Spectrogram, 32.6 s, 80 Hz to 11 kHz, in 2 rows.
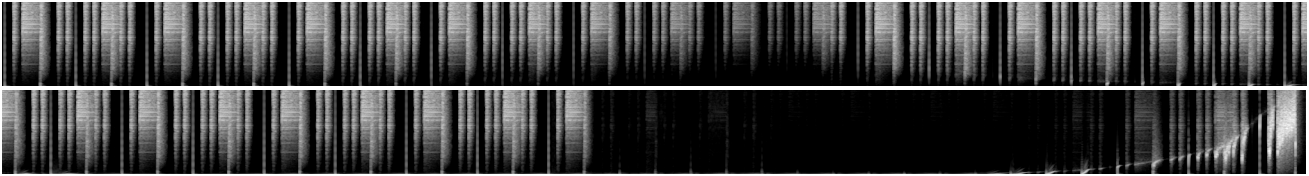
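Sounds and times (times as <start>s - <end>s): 
808 drum machine bass: 0.0s - 32.6s.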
